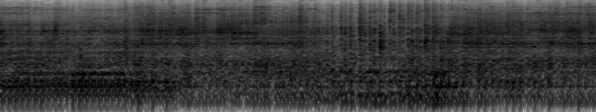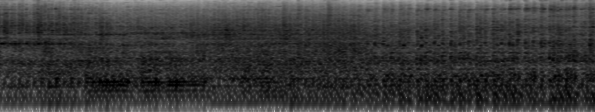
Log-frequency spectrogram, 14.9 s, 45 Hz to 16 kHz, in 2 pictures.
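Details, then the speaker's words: 2006 Harley-Davidson Dyna Wide Glide fuel-injected V-twin with new plugs, on lift: loud ragged uneven beat, cylinder dropping in and out, rattles from items on lift; threw a code; intermittent misfire, cause unknown. "Okay, she is indeed cursed. That is the roughest, poorest running fuel injection I have ever heard. Something has definitely gone wrong."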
